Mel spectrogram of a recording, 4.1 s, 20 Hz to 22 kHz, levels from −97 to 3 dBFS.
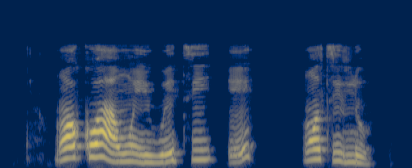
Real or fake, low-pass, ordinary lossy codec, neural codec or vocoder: fake; 7.2 kHz; none; codec, 16 kHz, 16 kbps, FreqCodec, larger model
